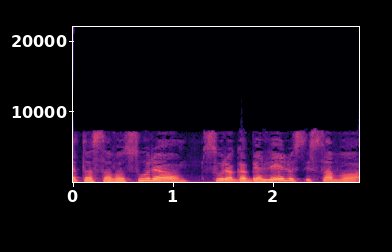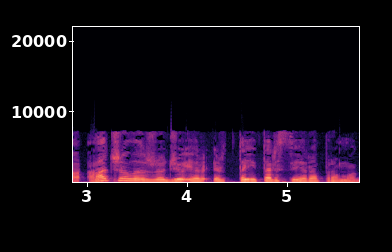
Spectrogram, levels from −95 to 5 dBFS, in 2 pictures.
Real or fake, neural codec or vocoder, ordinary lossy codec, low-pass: real; none; AAC, 32 kbps; 7.2 kHz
